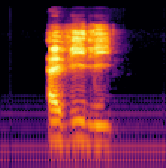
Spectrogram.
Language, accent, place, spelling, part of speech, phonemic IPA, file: French, France, Lyon, avili, verb, /a.vi.li/, LL-Q150 (fra)-avili.wav
- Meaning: past participle of avilir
